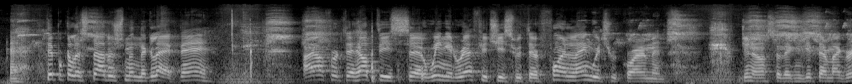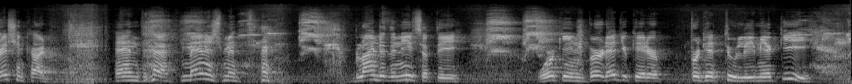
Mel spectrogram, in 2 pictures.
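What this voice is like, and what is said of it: Exaggerated fake accent. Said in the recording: “that fake Izzy accent ... just a little too much”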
